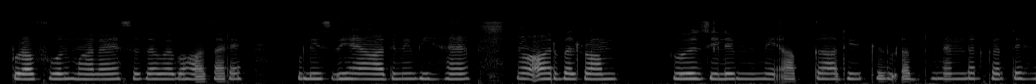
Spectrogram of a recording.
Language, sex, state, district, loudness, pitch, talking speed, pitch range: Hindi, female, Chhattisgarh, Balrampur, -42 LUFS, 255 Hz, 140 wpm, 245-260 Hz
